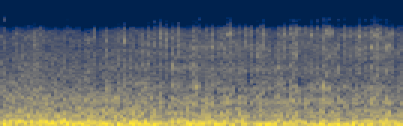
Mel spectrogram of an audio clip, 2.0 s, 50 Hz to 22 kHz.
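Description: Engine of a 1934 Ford sedan-bodied dirt-track race car running steadily as the car rolls at low speed, an even, low drone.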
